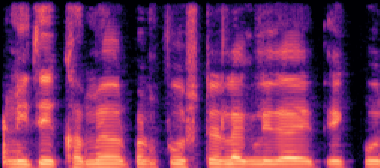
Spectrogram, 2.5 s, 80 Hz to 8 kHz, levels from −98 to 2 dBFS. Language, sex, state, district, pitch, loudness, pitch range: Marathi, male, Maharashtra, Chandrapur, 150 Hz, -15 LUFS, 150-155 Hz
